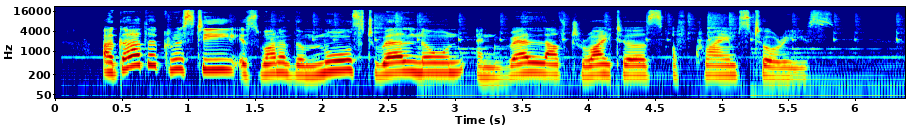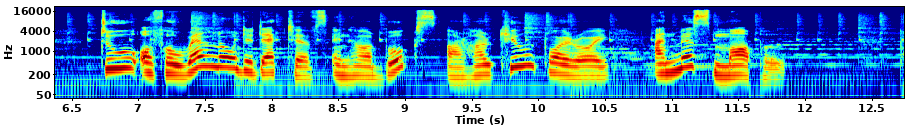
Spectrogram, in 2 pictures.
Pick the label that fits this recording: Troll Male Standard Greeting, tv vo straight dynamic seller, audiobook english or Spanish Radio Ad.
audiobook english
